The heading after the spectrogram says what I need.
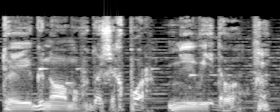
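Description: A proud dwarf warrior, played by a man, speaks in a deep, gravelly growl, dragging out his threats. His voice swings widely up and down, and faint music hangs behind this audio drama. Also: big pitch swings, exaggerated voice. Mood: scornful. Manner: slow, threatening, touchy.

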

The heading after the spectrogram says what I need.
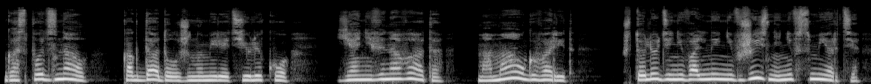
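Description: A woman's voice: mid-range voice, moderate pace, dark tone, dry recording, clean studio sound, close to an everyday voice. A woman voicing a proud, hurt young girl who speaks earnestly and tearfully.

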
